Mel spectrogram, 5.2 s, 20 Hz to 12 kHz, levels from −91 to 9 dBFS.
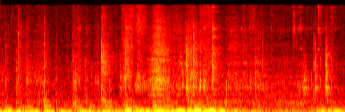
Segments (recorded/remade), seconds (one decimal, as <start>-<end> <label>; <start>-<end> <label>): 0.0-2.3 remade; 2.3-5.2 recorded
